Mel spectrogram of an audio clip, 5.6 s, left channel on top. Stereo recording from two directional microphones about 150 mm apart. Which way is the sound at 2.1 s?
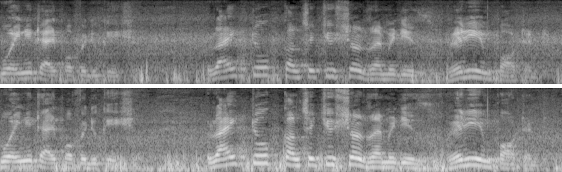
70° right (ahead or behind).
